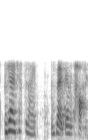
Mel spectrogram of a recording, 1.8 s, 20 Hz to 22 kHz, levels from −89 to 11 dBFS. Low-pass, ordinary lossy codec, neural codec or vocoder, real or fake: 3.6 kHz; Opus, 64 kbps; codec, 16 kHz, 2 kbps, X-Codec, HuBERT features, trained on balanced general audio; fake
